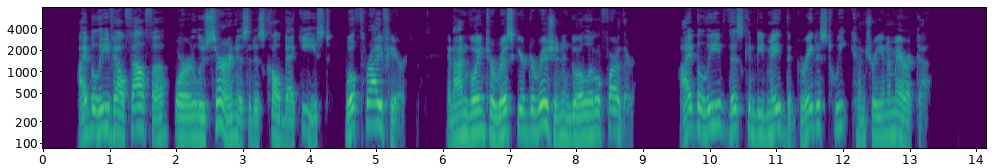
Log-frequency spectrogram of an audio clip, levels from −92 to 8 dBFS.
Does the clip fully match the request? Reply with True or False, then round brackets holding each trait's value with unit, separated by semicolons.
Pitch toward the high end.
False (135 Hz)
